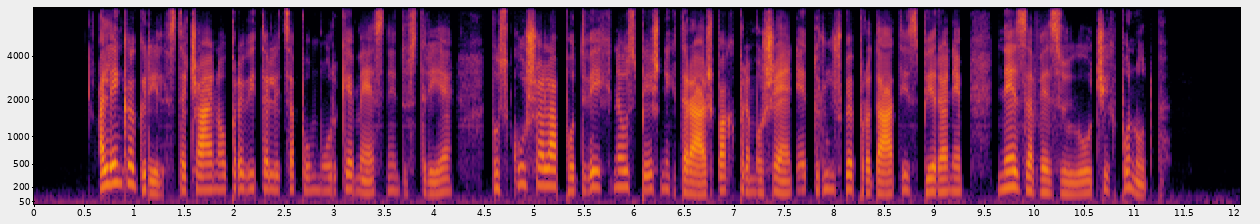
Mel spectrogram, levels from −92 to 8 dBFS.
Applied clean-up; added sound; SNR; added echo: neural diffusion model UNIVERSE++.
